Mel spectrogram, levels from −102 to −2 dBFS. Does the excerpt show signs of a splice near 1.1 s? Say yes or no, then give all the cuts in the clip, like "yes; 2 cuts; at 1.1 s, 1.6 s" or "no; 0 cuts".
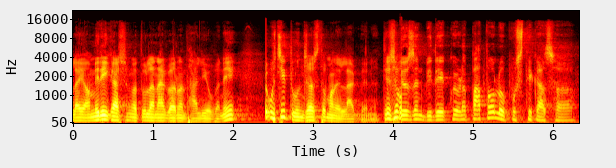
no; 2 cuts; at 2.4 s, 4.1 s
